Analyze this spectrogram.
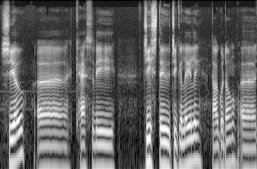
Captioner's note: man speaking in foreign language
